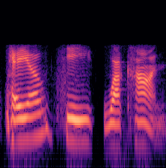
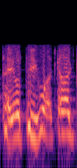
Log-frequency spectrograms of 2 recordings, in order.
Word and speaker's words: Teotihuacan: Teotihuacan. How's that? – You got it. And by the way, that Teo is from, you know, theology. Yeah, Teotihuacan.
